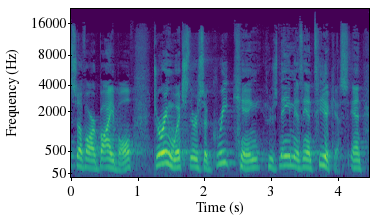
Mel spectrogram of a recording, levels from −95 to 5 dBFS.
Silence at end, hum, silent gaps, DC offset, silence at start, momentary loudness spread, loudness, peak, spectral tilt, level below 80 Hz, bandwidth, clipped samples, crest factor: 0 s; none; none; under 0.1%; 0 s; 14 LU; -22 LUFS; -2 dBFS; -5 dB/octave; -68 dBFS; 16.5 kHz; under 0.1%; 20 dB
